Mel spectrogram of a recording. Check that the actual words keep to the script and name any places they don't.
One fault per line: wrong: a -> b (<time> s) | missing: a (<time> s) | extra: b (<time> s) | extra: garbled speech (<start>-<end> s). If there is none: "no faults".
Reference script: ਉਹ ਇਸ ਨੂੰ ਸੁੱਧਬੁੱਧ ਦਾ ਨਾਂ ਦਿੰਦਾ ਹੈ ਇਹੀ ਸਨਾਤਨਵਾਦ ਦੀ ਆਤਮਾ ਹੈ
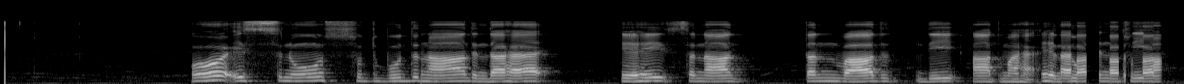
missing: ਦਾ (4.2 s)
extra: garbled speech (10.4-11.6 s)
